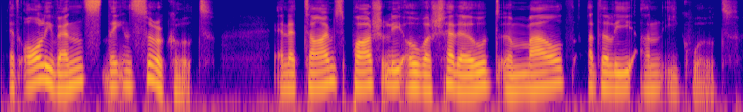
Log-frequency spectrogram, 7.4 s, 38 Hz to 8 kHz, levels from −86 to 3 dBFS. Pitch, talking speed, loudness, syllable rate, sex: 130 Hz, 115 wpm, -18 LUFS, 4.6 syllables/s, male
